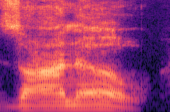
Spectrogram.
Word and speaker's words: Zano: does it pronounced and per them it's supposed but it's like a tomato tomato thing but they call it Zano but actually they call it zan with the Russian accents I don't know it's I'm like asking how to pronounce it and they're telling me zanana and I'm like well it doesn't end with an a yeah is it Zano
